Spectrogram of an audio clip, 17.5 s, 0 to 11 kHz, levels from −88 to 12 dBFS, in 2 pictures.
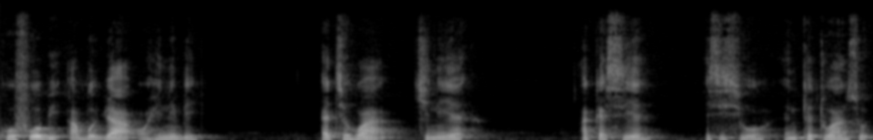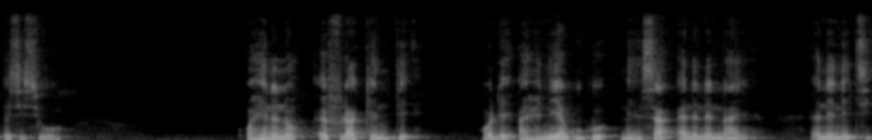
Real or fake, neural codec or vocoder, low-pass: real; none; 9.9 kHz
